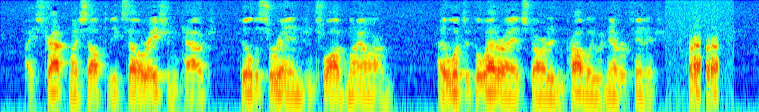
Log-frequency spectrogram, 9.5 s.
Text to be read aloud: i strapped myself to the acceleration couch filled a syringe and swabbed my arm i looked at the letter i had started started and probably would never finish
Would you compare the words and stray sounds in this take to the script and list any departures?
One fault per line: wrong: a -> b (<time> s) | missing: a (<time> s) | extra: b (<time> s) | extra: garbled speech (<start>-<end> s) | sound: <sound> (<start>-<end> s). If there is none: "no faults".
missing: started (7.0 s)
sound: laugh (8.6-9.0 s)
